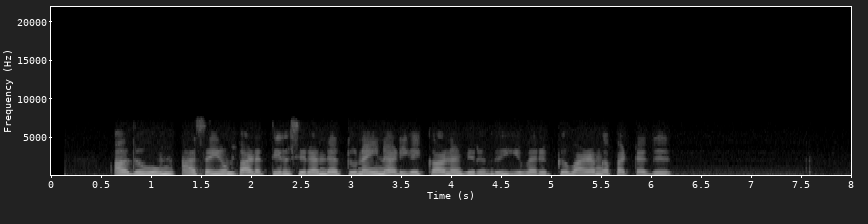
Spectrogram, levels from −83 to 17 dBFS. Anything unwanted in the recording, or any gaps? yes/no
no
